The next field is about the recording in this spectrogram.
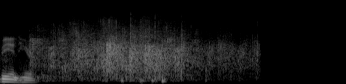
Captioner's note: applause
